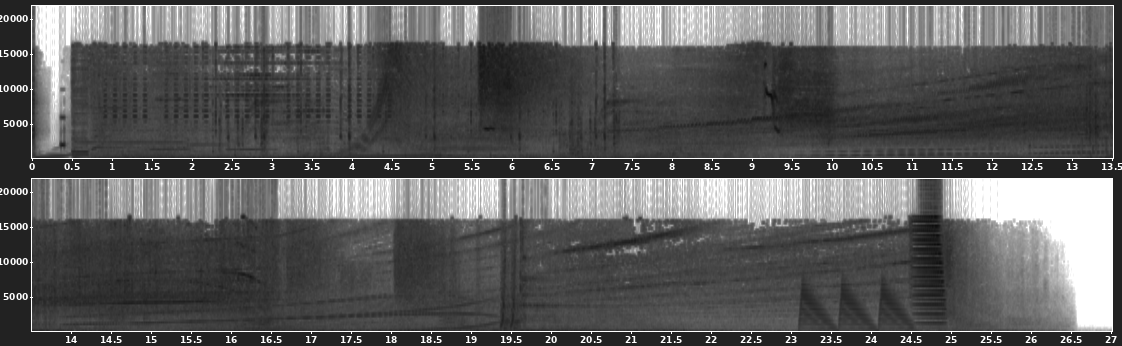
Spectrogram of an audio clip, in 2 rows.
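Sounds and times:
blaster being readied to fire on a spaceship: 0.5s - 26.0s.

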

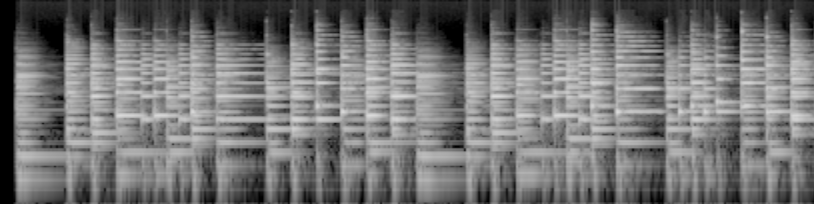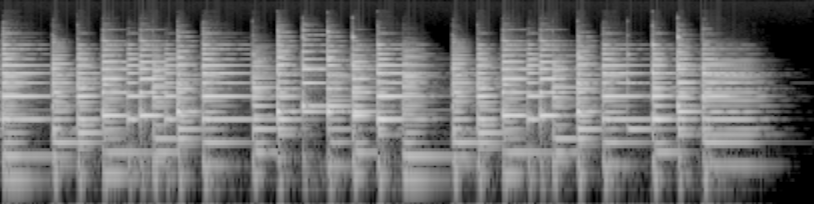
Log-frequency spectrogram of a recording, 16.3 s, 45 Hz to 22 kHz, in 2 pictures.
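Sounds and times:
cheerful rhythm: 0.2s - 16.0s.

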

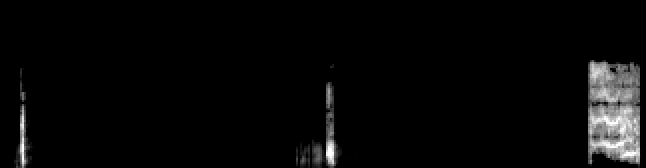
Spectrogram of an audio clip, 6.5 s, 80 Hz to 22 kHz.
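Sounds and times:
kissing sounds: 0.2s - 0.4s, 3.0s - 3.5s, 5.9s - 6.4s.

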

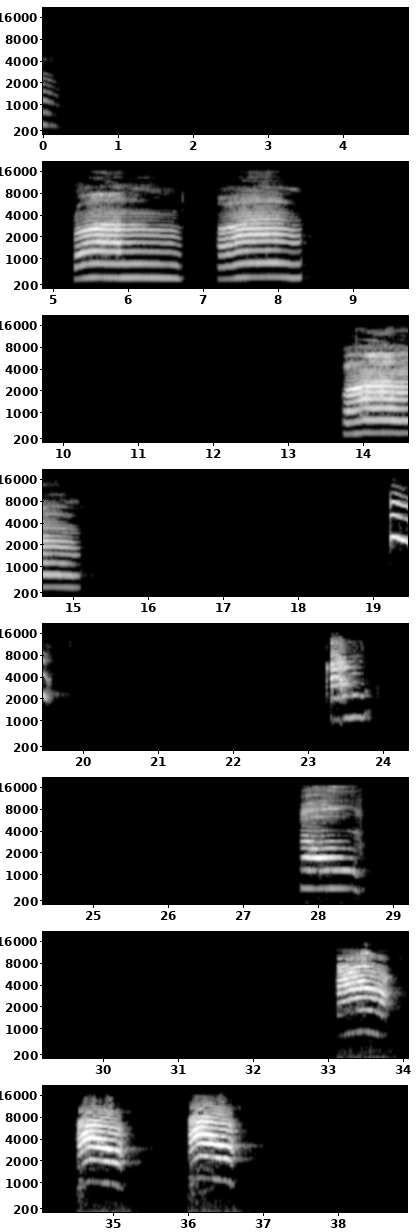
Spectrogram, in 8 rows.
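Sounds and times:
cats meowing demandingly: 5.3s - 6.5s, 7.2s - 8.3s, 13.7s - 15.1s, 27.8s - 28.6s, 33.1s - 34.0s, 34.5s - 35.3s, 36.0s - 36.7s.

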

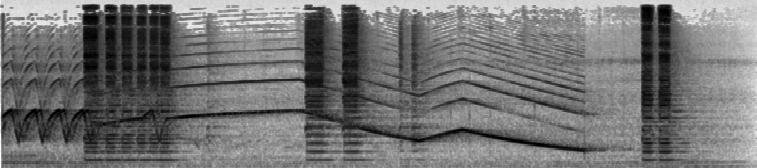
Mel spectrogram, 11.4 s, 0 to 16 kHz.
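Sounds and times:
fire siren: 0.0s - 11.2s
air horn: 1.3s - 2.7s, 4.6s - 5.6s, 9.7s - 10.4s.

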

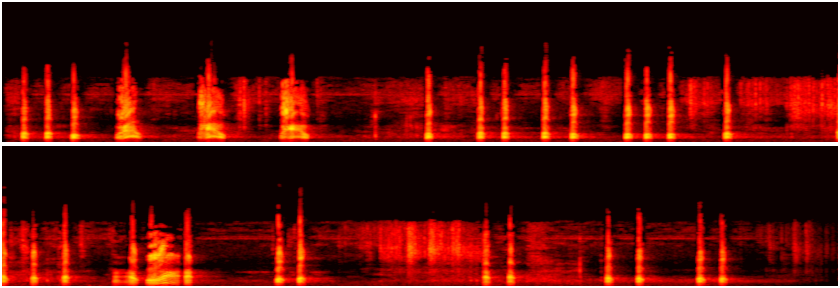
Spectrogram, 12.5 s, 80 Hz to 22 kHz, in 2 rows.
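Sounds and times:
partridge calling: 0.0s - 11.8s.

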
